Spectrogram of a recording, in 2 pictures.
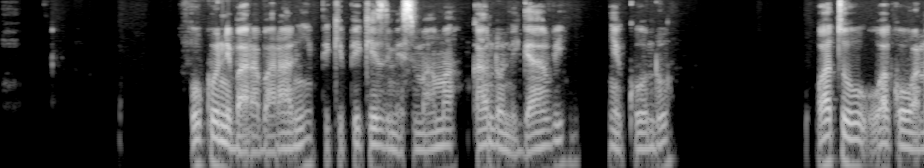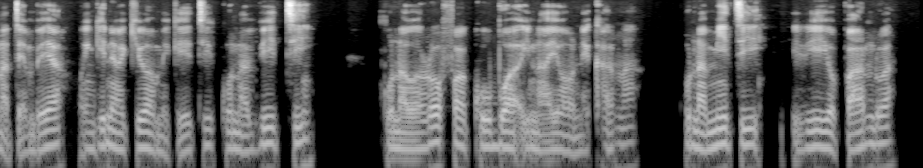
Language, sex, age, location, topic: Swahili, male, 18-24, Kisii, government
